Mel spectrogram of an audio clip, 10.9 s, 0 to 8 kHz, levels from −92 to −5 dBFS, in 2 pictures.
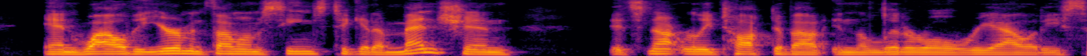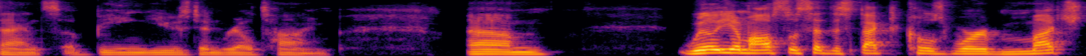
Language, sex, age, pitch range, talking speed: English, male, 40-59, 110-145 Hz, 195 wpm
